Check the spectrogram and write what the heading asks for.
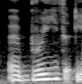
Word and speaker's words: breath: Breathe یک فعل هست, آخرش ای داره به معنای نفس کشیدن. تلفظ به این شکل هستش، breathe، و breath یک اسم هست که آخرش ای نداره، تلفظش هم به این شکل breath به معنای نفس.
